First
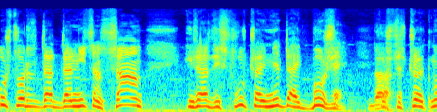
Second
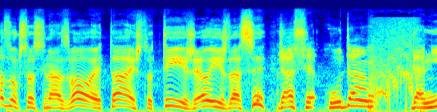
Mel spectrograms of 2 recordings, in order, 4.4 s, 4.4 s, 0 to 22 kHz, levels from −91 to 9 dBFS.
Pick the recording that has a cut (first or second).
second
